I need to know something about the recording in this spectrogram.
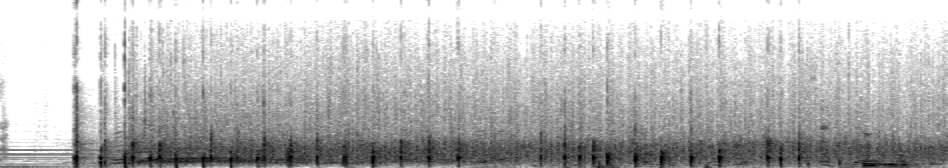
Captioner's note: applause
